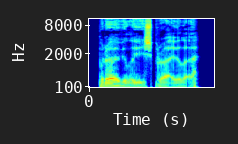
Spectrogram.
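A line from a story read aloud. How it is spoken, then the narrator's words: Muttered grumble. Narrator (Russian): пробурчал я, не поднимая головы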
